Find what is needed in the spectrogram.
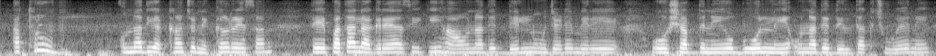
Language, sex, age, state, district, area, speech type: Punjabi, female, 30-45, Punjab, Tarn Taran, urban, spontaneous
